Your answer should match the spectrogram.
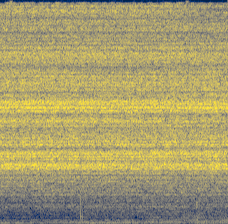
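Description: Steady hiss of water running into a stainless-steel sink.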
